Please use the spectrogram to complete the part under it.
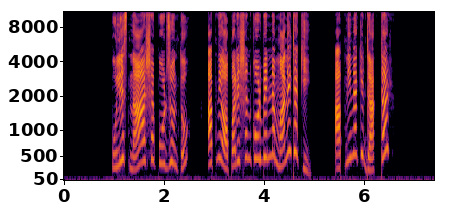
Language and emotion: Bengali, angry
